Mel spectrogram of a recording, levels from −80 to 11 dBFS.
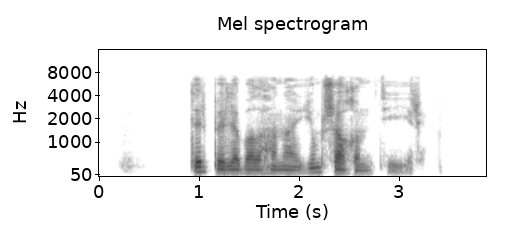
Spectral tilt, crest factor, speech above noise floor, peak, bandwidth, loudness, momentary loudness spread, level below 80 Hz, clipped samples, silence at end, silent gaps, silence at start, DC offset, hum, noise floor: -4.5 dB/octave; 20 dB; 60 dB; -4 dBFS; 7.6 kHz; -23 LUFS; 16 LU; -58 dBFS; under 0.1%; 0.65 s; none; 0.9 s; under 0.1%; none; -82 dBFS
